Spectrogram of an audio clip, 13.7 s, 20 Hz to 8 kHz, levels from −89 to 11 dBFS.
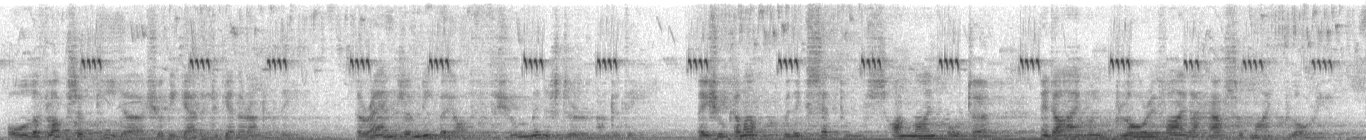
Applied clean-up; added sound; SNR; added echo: none; Cricket; 4 dB; reverberation time 2.3 s.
